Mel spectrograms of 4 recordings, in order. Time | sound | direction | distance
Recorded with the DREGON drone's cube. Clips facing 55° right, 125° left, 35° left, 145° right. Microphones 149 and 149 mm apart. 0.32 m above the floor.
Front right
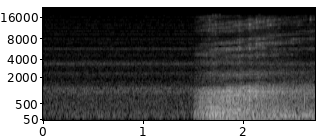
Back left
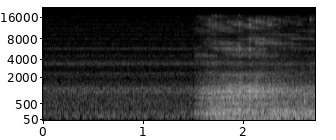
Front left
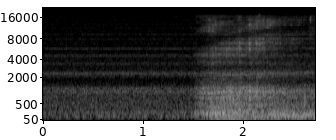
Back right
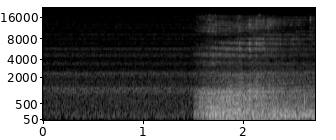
1.5 | footsteps | 100° right | 0.8 m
